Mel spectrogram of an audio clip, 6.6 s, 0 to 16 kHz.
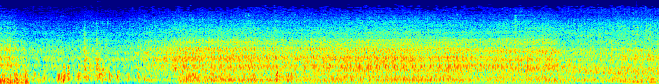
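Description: Manitou MC 40 rough-terrain forklift's diesel engine running as the machine moves slowly. Its note grows stronger about two seconds in and eases slightly near the end.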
